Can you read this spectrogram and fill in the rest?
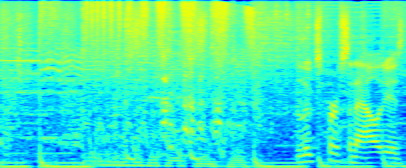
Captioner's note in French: rires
